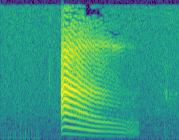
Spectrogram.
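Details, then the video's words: Short high-pitched squeak from a kitten addressing its mother: one bright meow sweeping downward over about half a second, with near silence around it indoors. "kitten talks to Momma"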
